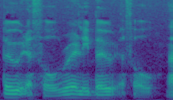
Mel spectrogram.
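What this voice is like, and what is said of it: Broad Norfolk accent. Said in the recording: “How does a broad Norfolk accent go? ... It's just kind of a broad, wide... It's just like Bernard Matthews, isn't it?”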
